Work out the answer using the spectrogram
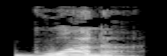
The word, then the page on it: guana: British English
